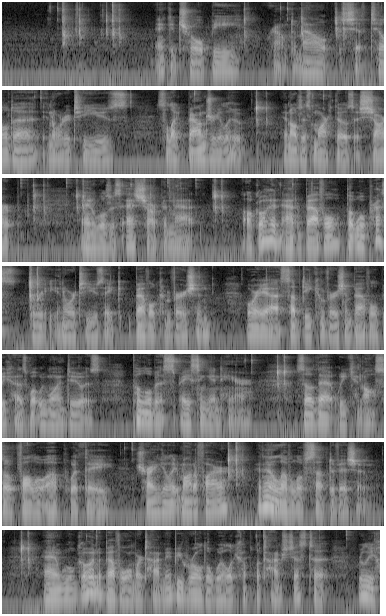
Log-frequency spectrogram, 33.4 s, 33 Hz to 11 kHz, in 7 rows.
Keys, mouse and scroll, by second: 0.6 click, 2.0-3.4 scroll up 4, 3.4 click, 5.1 click, 8.6 click, 9.1 scroll down 2, 9.3 middle click, 10.1 middle click, 11.0 click, 11.4 middle click, 11.7 double middle click, 13.0 click, 22.1 click, 25.3 click, 26.0-26.7 scroll down 1, 27.1 middle click, 29.7 click, 30.4-31.8 scroll up 2, 31.8 click, 32.6 middle click.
